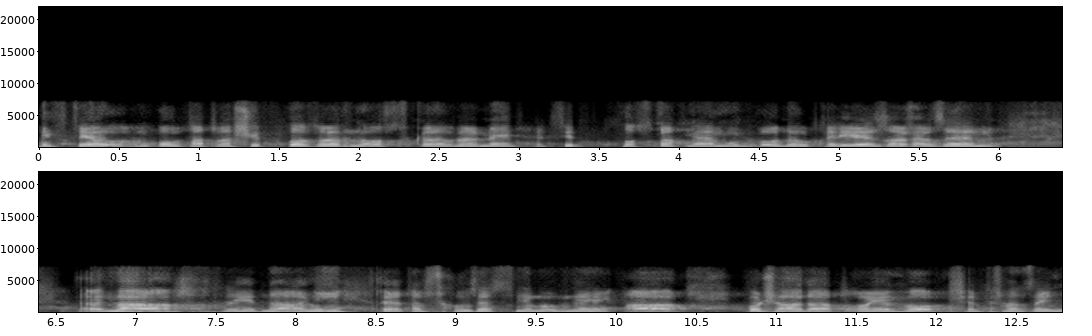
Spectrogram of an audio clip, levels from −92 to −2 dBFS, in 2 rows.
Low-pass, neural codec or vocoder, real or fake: 7.2 kHz; codec, 16 kHz, 1 kbps, FreqCodec, smaller model; fake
